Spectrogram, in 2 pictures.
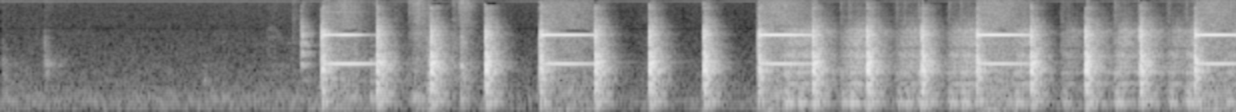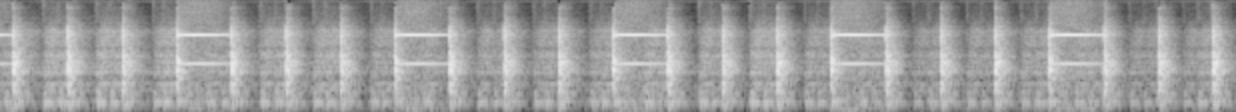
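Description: Fast metronome from an electronic drum module: an accented two-tone beep about once a second with clicks between, and drumsticks playing rapid single strokes on a Roland mesh snare pad. It starts about a second and a half in.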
